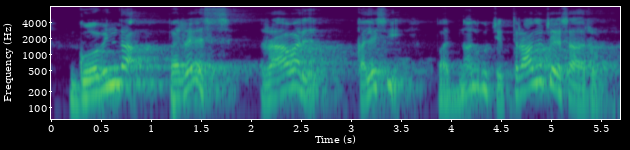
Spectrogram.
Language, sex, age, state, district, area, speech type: Telugu, male, 60+, Andhra Pradesh, Vizianagaram, rural, read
